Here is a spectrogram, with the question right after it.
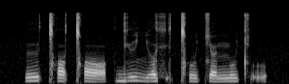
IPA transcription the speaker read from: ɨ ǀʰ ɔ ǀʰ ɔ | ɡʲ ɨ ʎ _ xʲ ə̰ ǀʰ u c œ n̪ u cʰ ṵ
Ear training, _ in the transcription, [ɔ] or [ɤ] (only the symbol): ɤ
